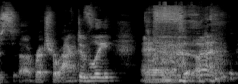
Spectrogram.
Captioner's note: all laugh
